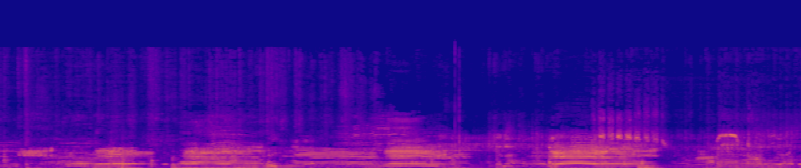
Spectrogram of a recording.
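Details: Flock of sheep jumping off a vehicle while unloading at Pattikonda market in Kurnool district, Andhra Pradesh, India; loud harmonic baa calls, each about a second long, come in bursts every couple of seconds amid human voices and market bustle.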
